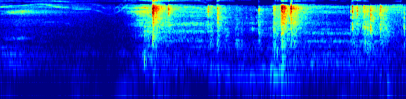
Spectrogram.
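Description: A few sharp plastic clicks and taps from small Multimac toy pieces being handled on a desk, coming one at a time about half a second apart after a brief quiet start.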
